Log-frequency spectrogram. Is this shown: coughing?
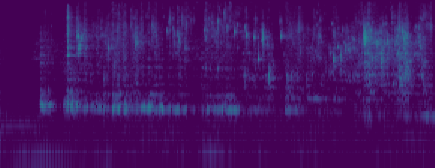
no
